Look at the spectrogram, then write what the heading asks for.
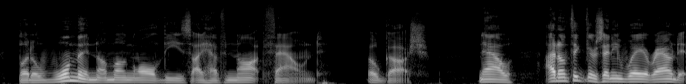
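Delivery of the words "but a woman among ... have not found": plain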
